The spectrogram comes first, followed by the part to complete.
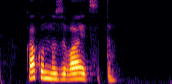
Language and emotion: Russian, angry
